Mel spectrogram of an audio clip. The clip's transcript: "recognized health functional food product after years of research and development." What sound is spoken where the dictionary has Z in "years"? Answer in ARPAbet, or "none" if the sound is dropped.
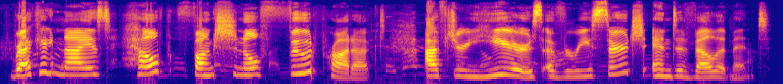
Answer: Z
